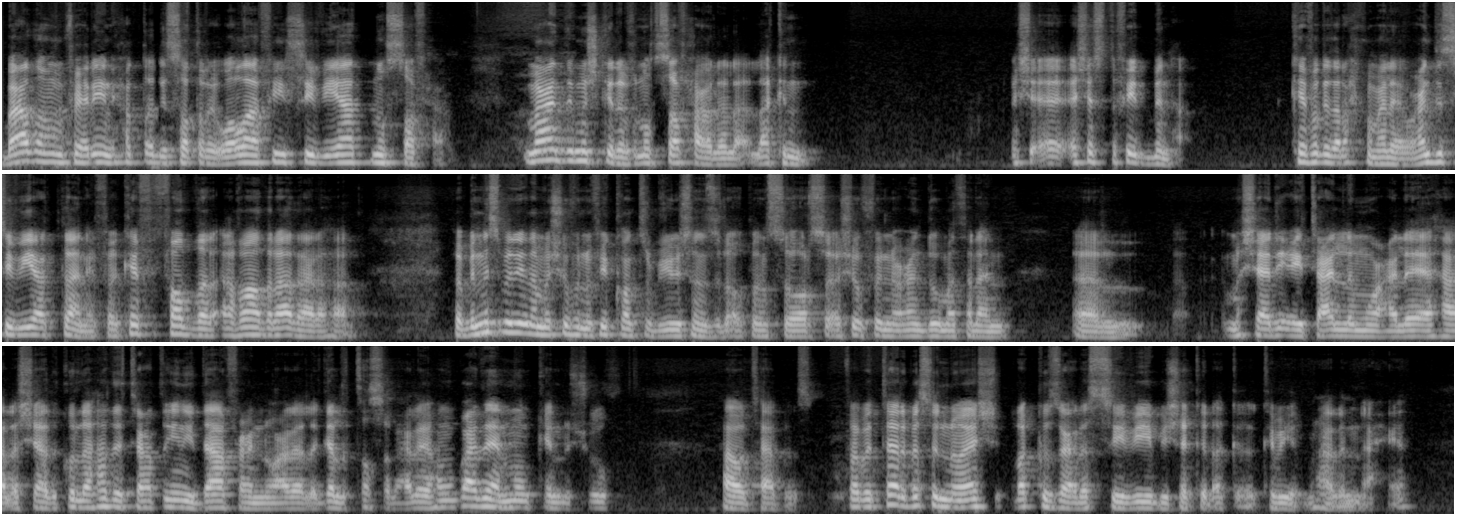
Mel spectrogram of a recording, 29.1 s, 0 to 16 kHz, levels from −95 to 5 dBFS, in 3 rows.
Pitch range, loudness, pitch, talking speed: 130-170 Hz, -23 LUFS, 150 Hz, 170 wpm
